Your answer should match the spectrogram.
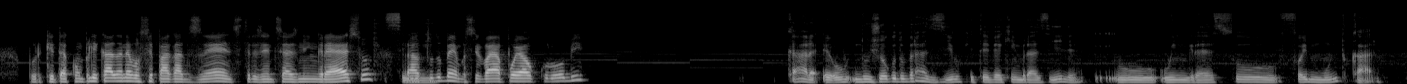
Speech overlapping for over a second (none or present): none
